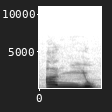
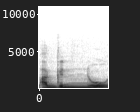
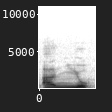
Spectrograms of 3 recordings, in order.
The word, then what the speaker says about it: agneau: faut savoir absolument l'écrire, surtout à cause de cette prononciation nie, agneau. Ça, c'est super important. Donc le N après le G, c'est toujours comme ça, nie. Pas de agneau, c'est agneau.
